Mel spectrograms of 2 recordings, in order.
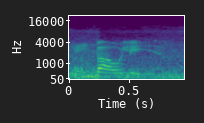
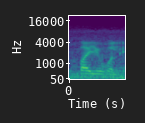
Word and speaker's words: Baoli: at As I say Because it’s spelled like aioli, the sauce But with a B But we’ve heard it’s called Baoli I’m saying Baioli anyway So we’re going there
